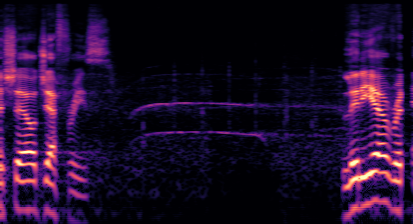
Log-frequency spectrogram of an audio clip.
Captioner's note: audience cheers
